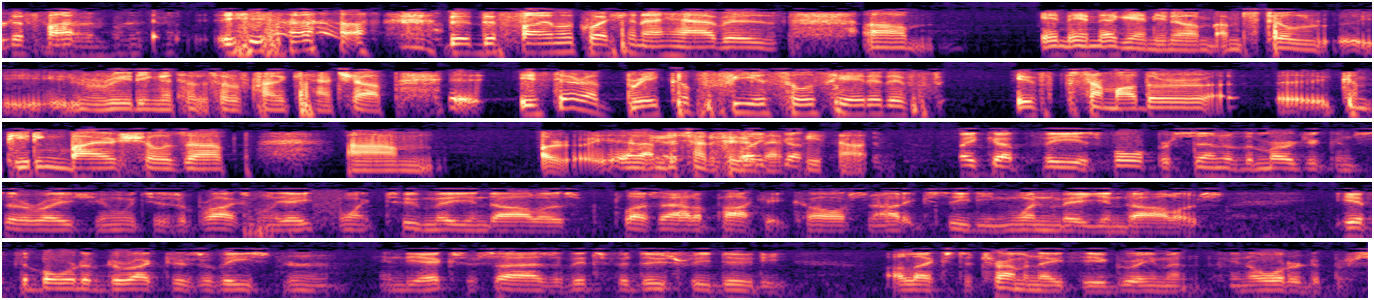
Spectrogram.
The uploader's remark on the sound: ProAssurance Corporation To Acquire Eastern Insurance Holdings Conference Call.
